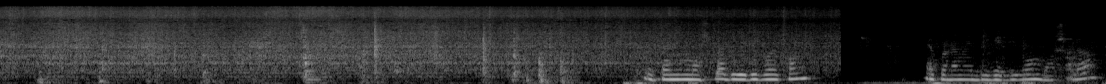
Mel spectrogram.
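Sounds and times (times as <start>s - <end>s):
spatula scraping a pan: 0.0s - 6.2s
rice frying in hot oil: 0.0s - 8.5s.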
